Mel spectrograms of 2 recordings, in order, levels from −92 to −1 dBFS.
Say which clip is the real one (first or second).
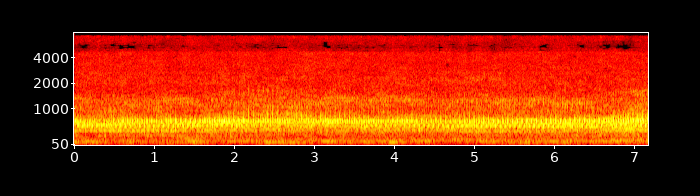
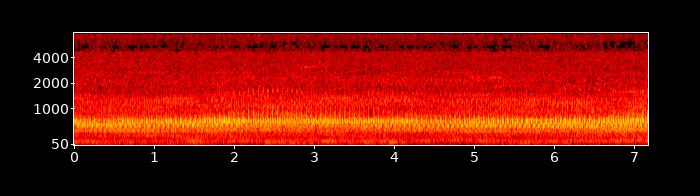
second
